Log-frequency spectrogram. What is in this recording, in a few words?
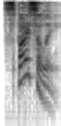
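"spicily", British English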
